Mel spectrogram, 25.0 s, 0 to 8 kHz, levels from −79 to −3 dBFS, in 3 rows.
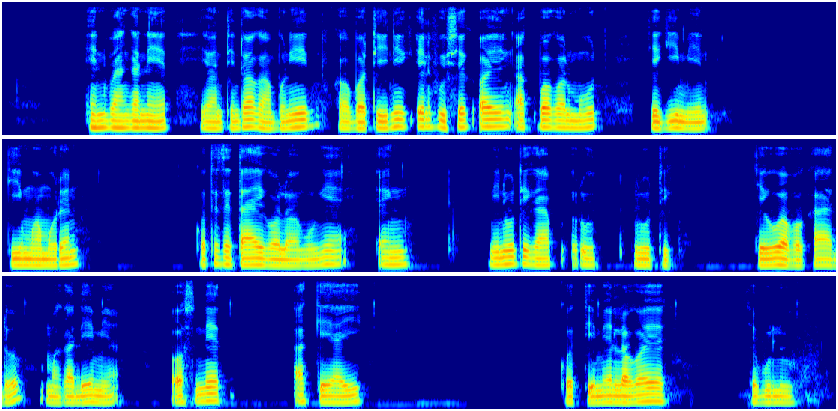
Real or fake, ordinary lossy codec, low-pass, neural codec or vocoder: real; none; 7.2 kHz; none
